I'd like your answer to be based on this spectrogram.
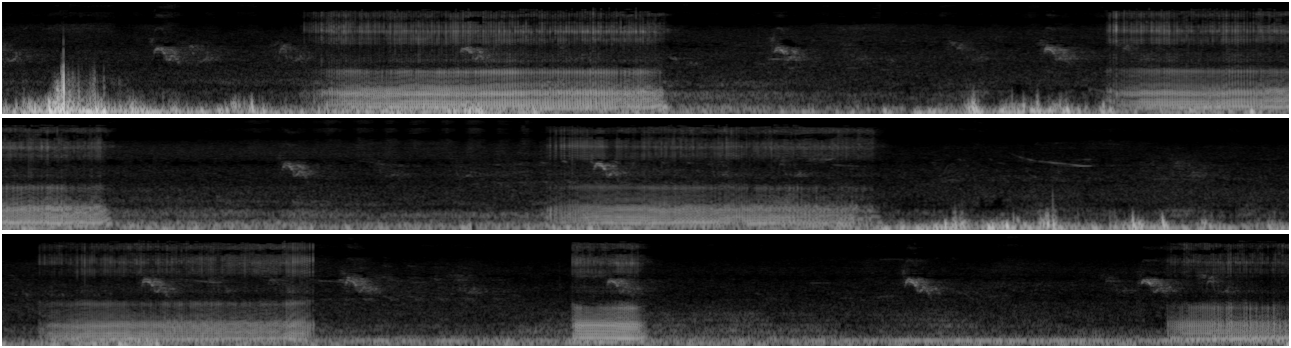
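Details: Chihuahua sleeping while sunbathing, snoring: drawn-out, droning, almost moaning snores, about one every four seconds, around fifteen a minute.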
